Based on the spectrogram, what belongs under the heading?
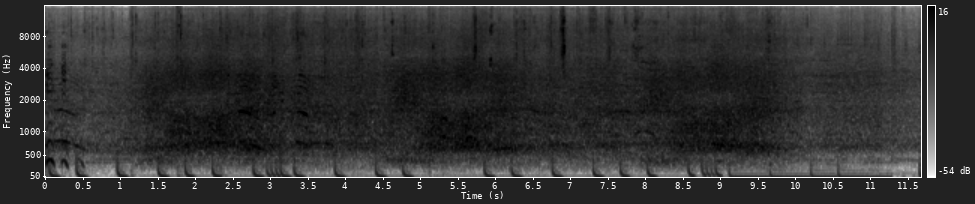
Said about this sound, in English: And now the crowd is starting to feel it. And this is what they started to chant.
